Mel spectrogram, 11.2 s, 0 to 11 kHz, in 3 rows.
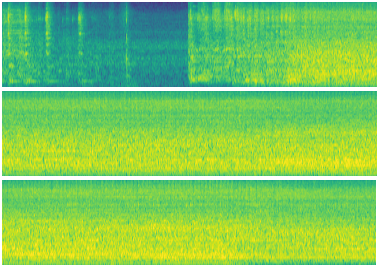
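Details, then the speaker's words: John Deere L100 lawn tractor small engine after carburetor cleaning, fuel mixture screw blown out with carb cleaner; catches after a few clicks into a steady low-throttle idle with no more surging, and shuts off correctly with the magneto wire connected. "low throttle idle doesn't surge anymore runs great and i connected the magneto wire and it shuts off awesome awesome"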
